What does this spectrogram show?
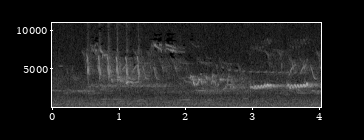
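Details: Dawn birdsong at Farndale: a quick series of sharp, high descending notes, then softer warbling and a steady thin whistled tone from other singers.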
